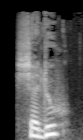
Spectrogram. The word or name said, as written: jaloux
